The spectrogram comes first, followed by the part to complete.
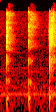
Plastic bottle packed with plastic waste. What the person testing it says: enggak lembeklah dan benar-benar padat dia jadinya tidak ada bunyi botol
